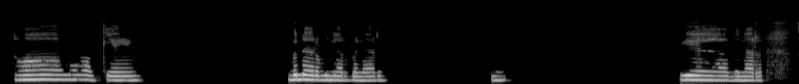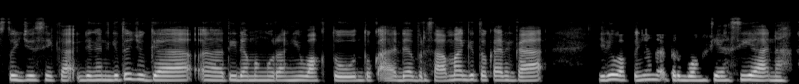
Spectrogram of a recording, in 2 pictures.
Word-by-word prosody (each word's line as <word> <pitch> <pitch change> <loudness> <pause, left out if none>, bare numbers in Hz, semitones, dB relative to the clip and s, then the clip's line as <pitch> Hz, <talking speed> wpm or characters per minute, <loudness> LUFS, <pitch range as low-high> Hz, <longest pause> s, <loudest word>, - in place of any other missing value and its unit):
Oh, 220 0 0
oke. 195 0 -4 1.5
Benar 220 -1 +4
benar 195 -1 0
benar. 185 0 -4 1.1
Mmm. 190 +1 -7 1.7
Ya, 210 0 +4 0.3
benar. 190 -1 -2 0.4
Setuju 205 -1 +1
sih, 200 -1 -1
Kak. 190 -2 -1
Dengan 200 0 +2
gitu 210 +3 +2
juga, 195 -3 +2
eee, 195 -2 -2
tidak 195 -1 +1
mengurangi 190 0 -1
waktu 185 0 -1 0.2
untuk 185 -1 -7
ada 195 +1 -1
bersama, 190 +3 -1
gitu 205 -2 -1
kan, 195 -1 0
Kak? 185 +1 +1 0.6
Jadi 205 - +4
waktunya 200 +1 0
nggak 215 -2 -2
terbuang 190 -2 +2
sia-sia. 195 0 +3
Nah, 185 -1 -1
195 Hz, 115 wpm, -22 LUFS, 190-210 Hz, 1.7 s, Benar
